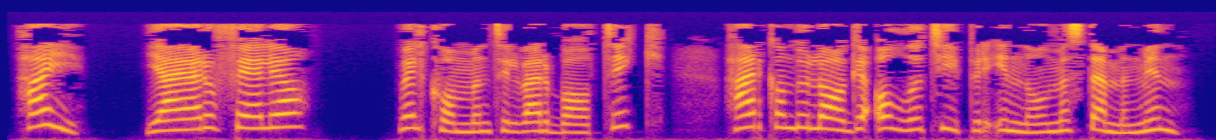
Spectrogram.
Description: Ophelia — Female Norwegian Bokmål AI voice
Ophelia is a female AI voice for Norwegian Bokmål (Norway).
Voice sample
Listen to Ophelia's female Norwegian Bokmål voice.
Female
